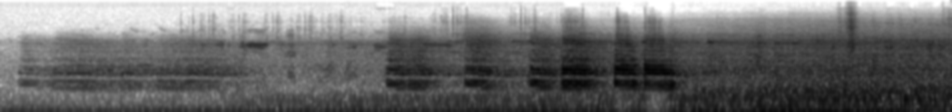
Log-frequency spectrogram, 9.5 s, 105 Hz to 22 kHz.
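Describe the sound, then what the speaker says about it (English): The CSX Office Car Special, led by CSX P001, rounds a curve approaching another freight, sounding its multi-chime horn in a long blast and then several short bursts over a low rumbling engine and rolling wheels, fairly close. "the CSX Office Car Special, CSX P001, can be seen here rounding the curve approaching CSX QD128"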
